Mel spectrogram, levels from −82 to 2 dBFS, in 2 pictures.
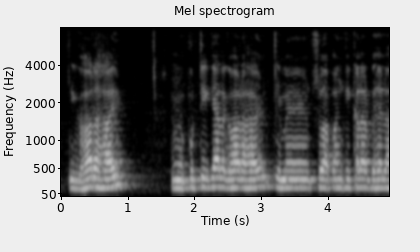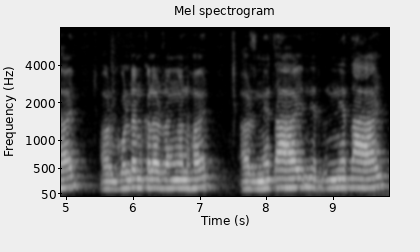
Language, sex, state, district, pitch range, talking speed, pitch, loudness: Maithili, male, Bihar, Samastipur, 150-160 Hz, 145 wpm, 155 Hz, -24 LUFS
